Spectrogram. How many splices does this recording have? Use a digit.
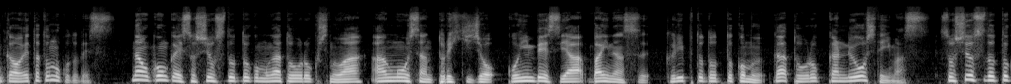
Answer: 1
